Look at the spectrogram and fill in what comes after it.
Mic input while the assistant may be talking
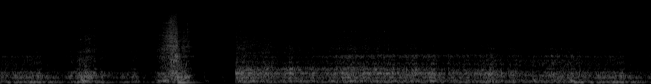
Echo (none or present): none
